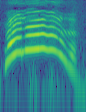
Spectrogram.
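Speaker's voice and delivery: high drawn-out cry of despair; dramatic wail. Real, not acted. Calling out to horse dramatically.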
